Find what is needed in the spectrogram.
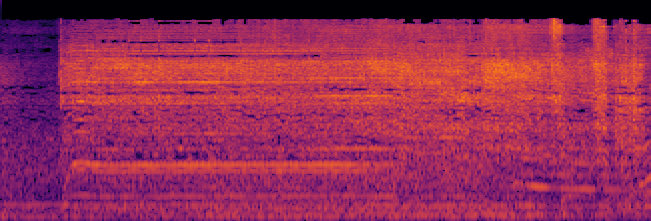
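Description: Motorized transforming mechanism of the Letrons robot car (a converted red BMW coupé) whining as its panels open and the body lifts onto its legs. A steady whine sets in about a second in and holds for about three seconds, then a second, lower whine sets in near the end, falling slightly in pitch.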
